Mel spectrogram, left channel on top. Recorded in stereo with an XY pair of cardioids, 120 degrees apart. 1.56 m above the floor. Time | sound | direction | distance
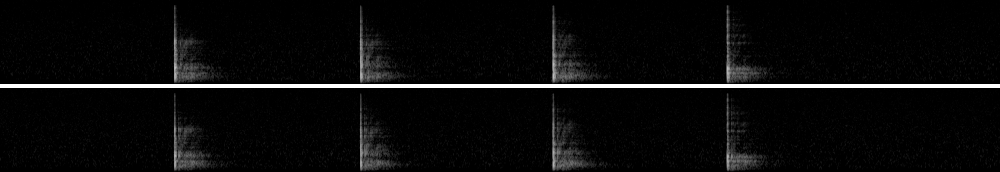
1.7 | chopping | 20° left | 1.3 m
